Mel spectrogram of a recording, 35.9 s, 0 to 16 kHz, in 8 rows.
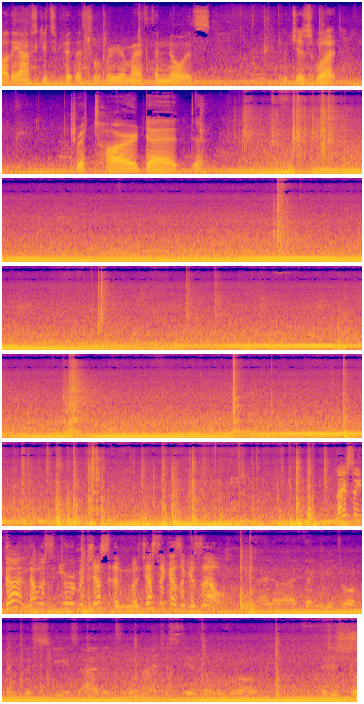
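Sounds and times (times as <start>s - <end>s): machinery low hum: 0.0s - 35.9s.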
